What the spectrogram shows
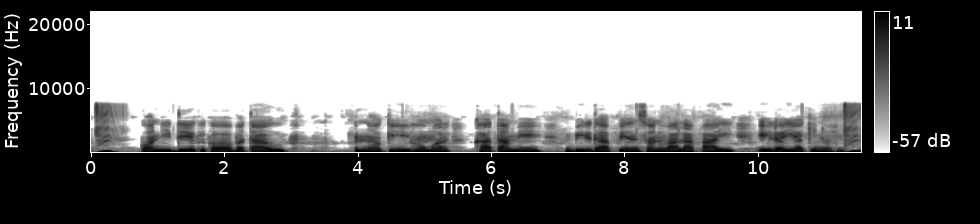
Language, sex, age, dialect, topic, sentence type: Maithili, female, 18-24, Southern/Standard, banking, question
